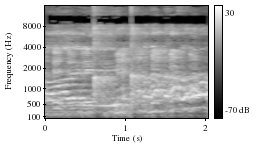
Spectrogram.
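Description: A group of men laughing and calling out, with two sharp hand claps about half a second apart near the middle.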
